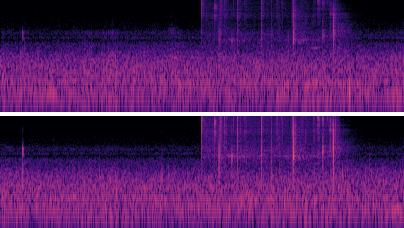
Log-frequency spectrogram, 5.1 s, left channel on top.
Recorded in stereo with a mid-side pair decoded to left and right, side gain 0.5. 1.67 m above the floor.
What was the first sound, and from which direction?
Frying, 55° right.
